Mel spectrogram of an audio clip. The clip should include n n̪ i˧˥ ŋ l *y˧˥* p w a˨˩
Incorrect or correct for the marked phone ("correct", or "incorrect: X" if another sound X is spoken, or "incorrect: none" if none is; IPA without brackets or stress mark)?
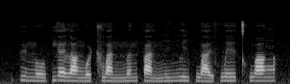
incorrect: i˧˥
